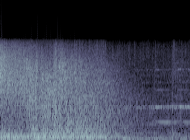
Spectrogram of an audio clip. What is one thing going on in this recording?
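A deep rumble of an explosion roars and slowly fades.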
